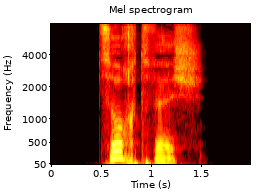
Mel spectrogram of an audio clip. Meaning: farmed fish
- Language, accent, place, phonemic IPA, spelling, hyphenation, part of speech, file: German, Germany, Berlin, /ˈt͡sʊxtˌfɪʃ/, Zuchtfisch, Zucht‧fisch, noun, De-Zuchtfisch.ogg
